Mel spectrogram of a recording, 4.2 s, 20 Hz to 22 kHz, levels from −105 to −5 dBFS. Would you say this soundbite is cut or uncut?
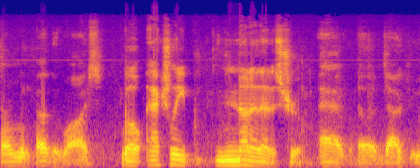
cut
